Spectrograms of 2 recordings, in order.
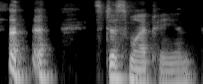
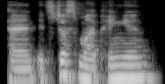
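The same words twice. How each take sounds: First: Drawn out for emphasis; slow and deliberate. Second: Said in the usual way. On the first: Real, not acted.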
